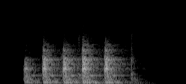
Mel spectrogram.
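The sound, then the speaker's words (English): A tavern keeper knocks about six firm, evenly spaced times on a wooden upstairs door in a tavern, fairly loud, with the last knock a little softer and no voices around it. “Knocks on the door again.”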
